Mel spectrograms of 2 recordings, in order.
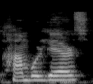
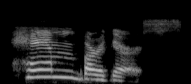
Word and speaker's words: hamburgers: Hamburgers. Hamburgers. It's like this, like if you are smiling, like hamburgers.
